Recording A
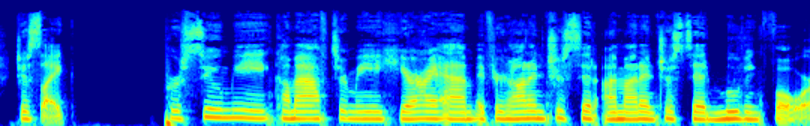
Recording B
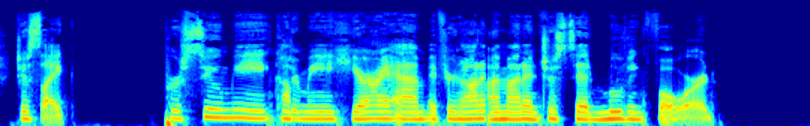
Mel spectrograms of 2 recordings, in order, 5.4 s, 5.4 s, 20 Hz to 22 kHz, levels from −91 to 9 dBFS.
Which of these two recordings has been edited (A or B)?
B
